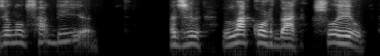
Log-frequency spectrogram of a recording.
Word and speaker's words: Lacordaire: não sabia mas disse L cordar sou eu ó seu nome escreve da cordar pronuncia la corder eu disse como assim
